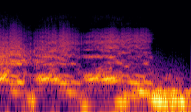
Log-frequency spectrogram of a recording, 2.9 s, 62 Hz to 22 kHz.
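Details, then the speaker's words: Used 2022 Kawasaki D-Tracker 150 for sale, odometer around 2,000: light throttle blips rise and fall cleanly and drop back to a steady idle with no knocks or rattles; the engine is described as still smooth and healthy. "Oke. Dan untuk mesin juga masih halus, masih cirias."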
